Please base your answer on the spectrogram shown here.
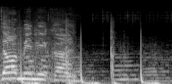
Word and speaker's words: Dominica: it's rum punch time oh we call it Dominica and I I it is not Dominican Republic it is pronounced Dominica and it's situated between Guadalupe and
